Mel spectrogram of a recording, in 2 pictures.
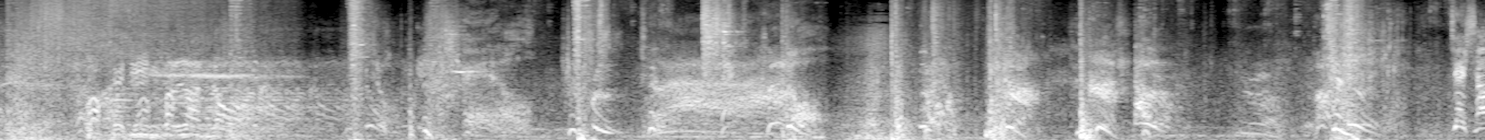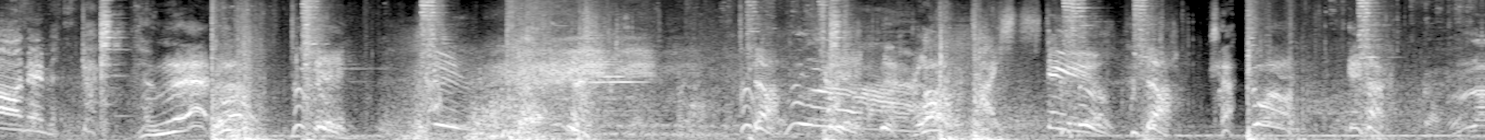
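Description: Monsters grunt and snarl as they fight.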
